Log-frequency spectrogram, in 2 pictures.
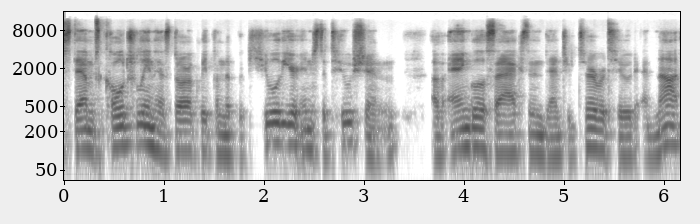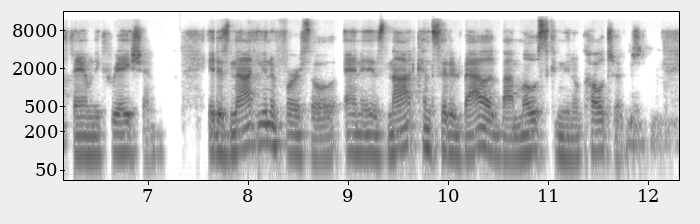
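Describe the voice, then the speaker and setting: A man talks at a fairly quick pace in a fairly low pitch with ordinary pitch variation and an unremarkable speaking voice. The recording is very clean, with a silent background. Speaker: podcast host. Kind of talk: interview, with scripted intro.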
